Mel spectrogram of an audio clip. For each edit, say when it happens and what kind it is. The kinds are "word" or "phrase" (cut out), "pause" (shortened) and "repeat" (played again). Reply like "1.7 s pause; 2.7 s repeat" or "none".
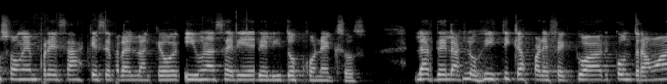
1.1 s word; 1.8 s word; 2.5 s word; 4.3 s word; 4.6 s word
